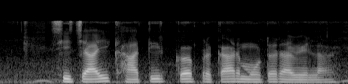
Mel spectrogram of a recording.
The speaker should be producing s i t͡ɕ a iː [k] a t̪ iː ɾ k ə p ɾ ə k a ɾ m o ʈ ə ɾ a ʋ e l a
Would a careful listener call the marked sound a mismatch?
yes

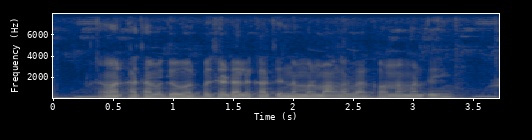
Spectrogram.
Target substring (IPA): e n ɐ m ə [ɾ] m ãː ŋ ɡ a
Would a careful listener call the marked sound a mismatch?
no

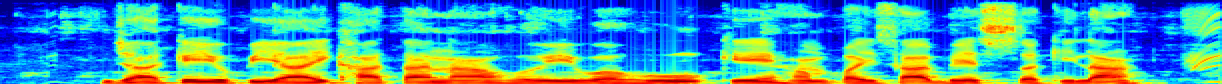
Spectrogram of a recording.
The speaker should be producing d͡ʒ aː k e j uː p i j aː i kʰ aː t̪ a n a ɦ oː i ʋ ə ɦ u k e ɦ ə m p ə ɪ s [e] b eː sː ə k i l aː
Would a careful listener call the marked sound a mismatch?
yes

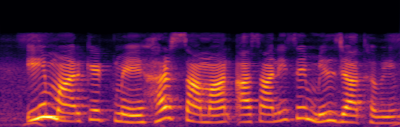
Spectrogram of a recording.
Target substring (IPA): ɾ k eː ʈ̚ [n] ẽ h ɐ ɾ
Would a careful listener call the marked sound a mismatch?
yes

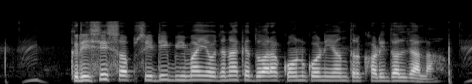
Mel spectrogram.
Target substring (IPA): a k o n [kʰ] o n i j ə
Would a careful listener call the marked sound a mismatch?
yes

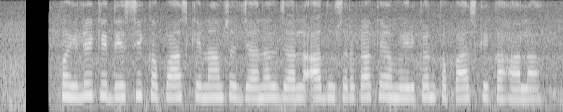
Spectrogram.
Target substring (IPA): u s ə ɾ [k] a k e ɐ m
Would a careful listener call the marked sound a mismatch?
no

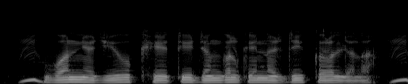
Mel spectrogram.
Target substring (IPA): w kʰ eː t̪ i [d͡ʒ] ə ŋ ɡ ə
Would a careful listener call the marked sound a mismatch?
no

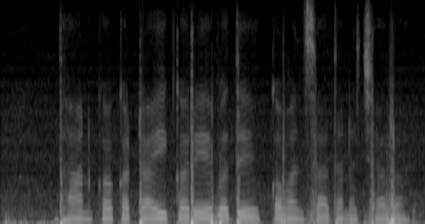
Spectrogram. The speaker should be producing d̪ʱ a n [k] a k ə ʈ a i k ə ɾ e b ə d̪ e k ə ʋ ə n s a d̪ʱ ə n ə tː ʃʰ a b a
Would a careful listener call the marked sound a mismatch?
no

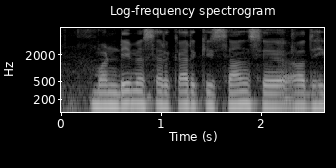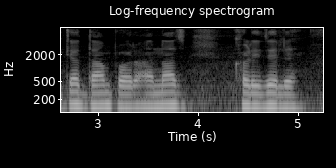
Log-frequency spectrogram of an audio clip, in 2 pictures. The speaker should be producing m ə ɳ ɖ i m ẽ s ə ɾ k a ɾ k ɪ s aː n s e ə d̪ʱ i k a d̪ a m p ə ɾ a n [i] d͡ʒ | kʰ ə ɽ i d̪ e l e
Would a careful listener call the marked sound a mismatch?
yes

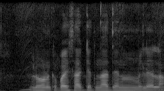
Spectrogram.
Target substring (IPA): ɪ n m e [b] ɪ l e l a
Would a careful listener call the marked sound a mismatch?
yes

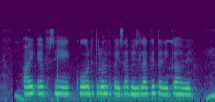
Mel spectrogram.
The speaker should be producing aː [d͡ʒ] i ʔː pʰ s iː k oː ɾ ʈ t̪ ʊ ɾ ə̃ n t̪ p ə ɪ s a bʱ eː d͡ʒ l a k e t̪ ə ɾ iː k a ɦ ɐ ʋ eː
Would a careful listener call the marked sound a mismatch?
yes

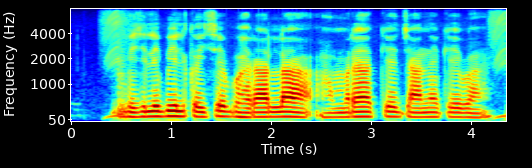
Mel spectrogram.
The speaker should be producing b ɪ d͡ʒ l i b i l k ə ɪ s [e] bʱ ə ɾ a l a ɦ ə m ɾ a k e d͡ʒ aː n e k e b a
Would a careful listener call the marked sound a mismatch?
no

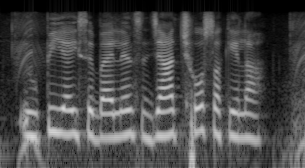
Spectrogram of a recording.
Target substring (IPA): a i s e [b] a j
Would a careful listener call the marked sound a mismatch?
no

